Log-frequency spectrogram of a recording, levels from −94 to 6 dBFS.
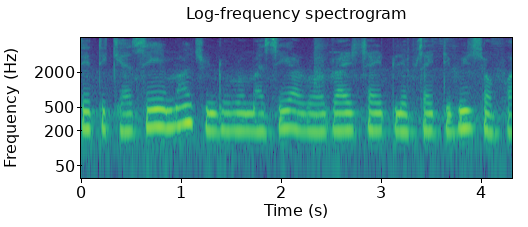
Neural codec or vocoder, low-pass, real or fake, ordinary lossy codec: none; none; real; none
